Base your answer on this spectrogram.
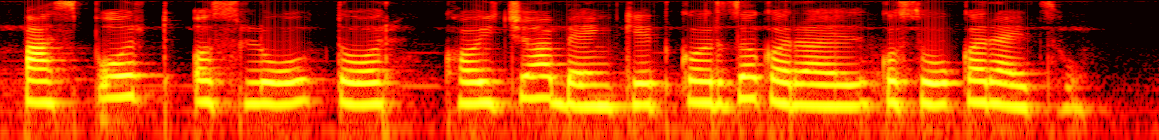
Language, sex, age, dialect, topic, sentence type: Marathi, female, 18-24, Southern Konkan, banking, question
